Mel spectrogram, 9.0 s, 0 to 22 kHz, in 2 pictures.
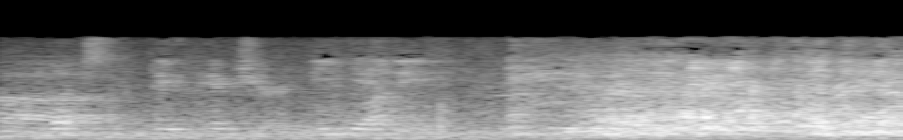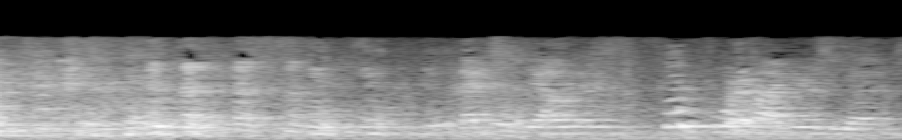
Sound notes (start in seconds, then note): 2.5 audience laughing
